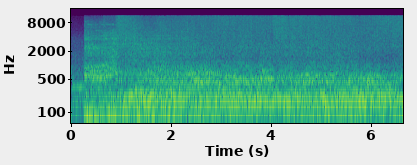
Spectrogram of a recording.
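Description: Staged special-effects show played over loudspeakers: a loud, steady rumbling roar that starts suddenly, with music underneath, accompanying a simulated fire blast.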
